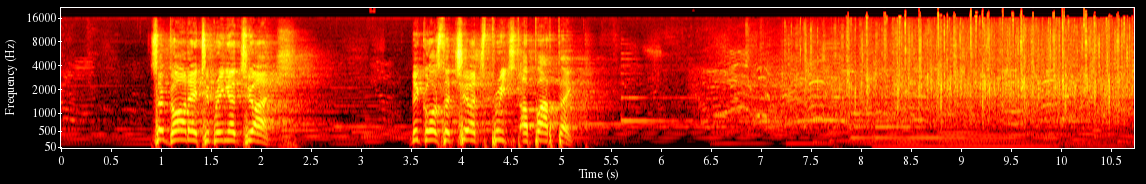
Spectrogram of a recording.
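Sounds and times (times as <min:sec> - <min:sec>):
speech: 0:01.0 - 0:02.4, 0:03.5 - 0:05.3
large audience applause: 0:06.5 - 0:10.7.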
